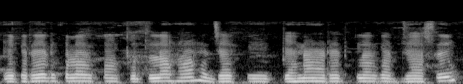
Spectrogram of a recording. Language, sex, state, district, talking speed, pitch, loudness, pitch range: Hindi, male, Jharkhand, Palamu, 195 wpm, 145 Hz, -16 LUFS, 135-150 Hz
